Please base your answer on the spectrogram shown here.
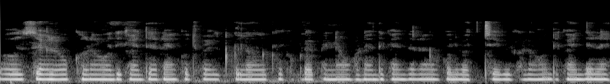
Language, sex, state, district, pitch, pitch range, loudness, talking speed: Hindi, female, Uttar Pradesh, Jalaun, 230 Hz, 230-235 Hz, -16 LUFS, 275 wpm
